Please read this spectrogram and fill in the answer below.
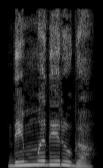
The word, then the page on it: ದಿಮ್ಮುದಿರುಗ: dimmudiruga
